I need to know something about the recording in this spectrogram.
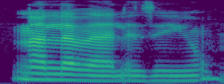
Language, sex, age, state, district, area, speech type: Tamil, female, 18-30, Tamil Nadu, Nilgiris, rural, spontaneous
